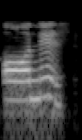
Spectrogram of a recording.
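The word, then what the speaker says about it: honest: एन ऑनेस्ट, तो यहाँ पे भी एच इज योर साइलेंट और प्रोनाउंसिएशन किसका आ रहा है? ओ का, ऑनेस्ट।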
